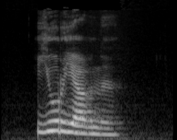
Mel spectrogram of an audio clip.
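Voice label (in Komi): "юръявны" Komi, female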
